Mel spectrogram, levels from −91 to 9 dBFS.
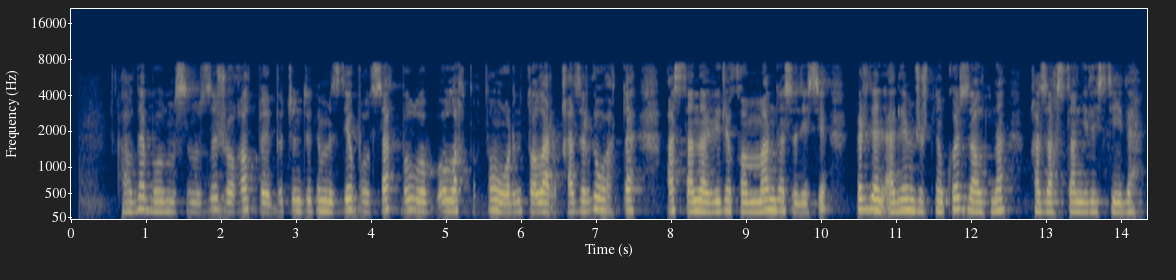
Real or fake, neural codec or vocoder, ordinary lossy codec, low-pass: real; none; none; 7.2 kHz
